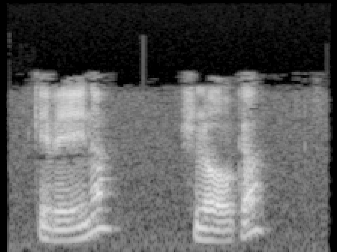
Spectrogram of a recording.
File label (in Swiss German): "gewenne", Alsace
